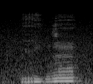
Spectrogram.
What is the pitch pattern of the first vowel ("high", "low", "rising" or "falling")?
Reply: low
